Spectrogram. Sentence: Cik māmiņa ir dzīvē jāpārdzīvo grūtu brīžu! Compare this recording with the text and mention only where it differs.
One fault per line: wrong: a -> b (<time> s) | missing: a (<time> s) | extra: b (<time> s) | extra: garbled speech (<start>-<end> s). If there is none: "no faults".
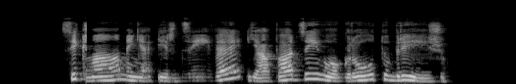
no faults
